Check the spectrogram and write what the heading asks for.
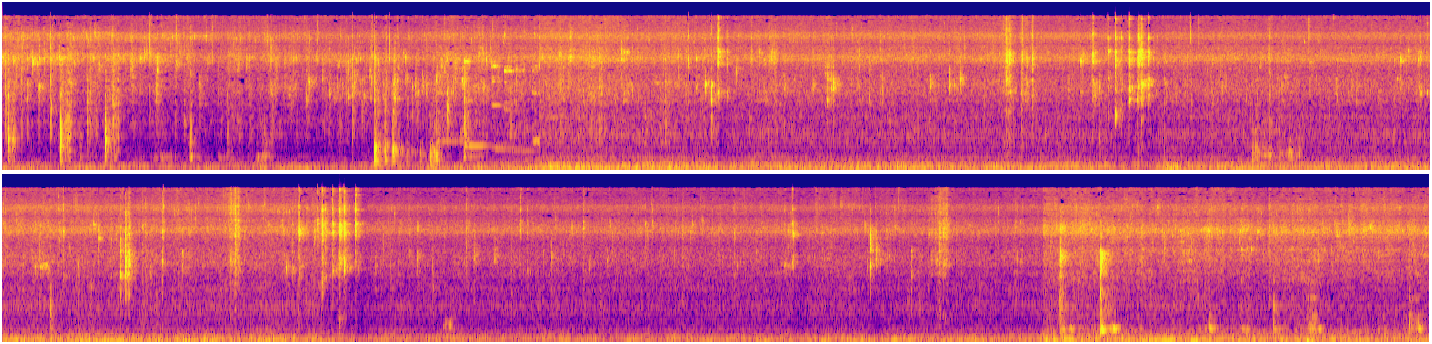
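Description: Onion wedges sizzling in oil in a non-stick frying pan: a steady high hiss with scattered light clicks and taps.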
